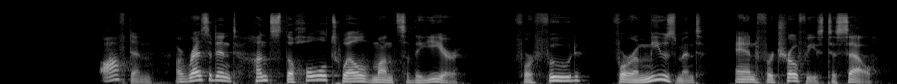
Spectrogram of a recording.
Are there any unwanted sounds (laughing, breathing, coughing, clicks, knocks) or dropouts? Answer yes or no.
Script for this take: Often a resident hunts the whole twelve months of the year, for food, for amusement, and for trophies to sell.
no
